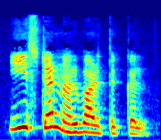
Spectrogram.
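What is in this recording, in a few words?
easter, female, tamil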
